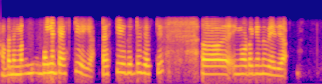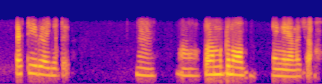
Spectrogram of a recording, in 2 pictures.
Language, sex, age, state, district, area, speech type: Malayalam, female, 45-60, Kerala, Wayanad, rural, conversation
